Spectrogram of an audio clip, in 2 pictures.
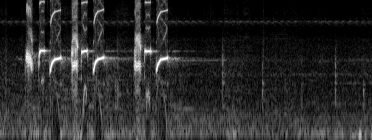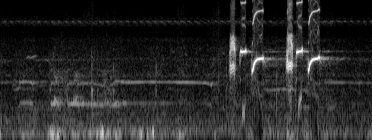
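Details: Male sooty-headed bulbul giving loud, clear, bubbly whistled notes in short runs of three or four, then a quiet gap with faint distant tones before another pair of notes.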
